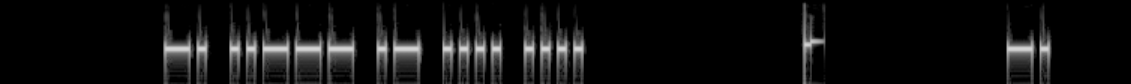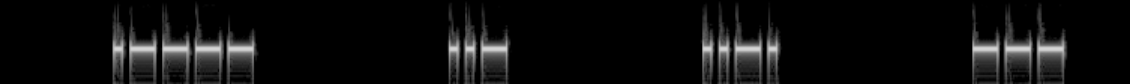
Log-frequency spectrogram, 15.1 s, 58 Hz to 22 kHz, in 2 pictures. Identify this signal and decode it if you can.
Morse code, heard as a keyed tone, about 21 wpm, spaced as for 9 wpm, 700 Hz. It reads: N2AHH N1UFO
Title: USA Call Signs - 5 Characters - 8x Character Spacing - 22wpm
